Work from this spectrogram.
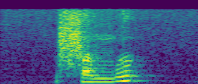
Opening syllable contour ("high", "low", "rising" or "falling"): low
